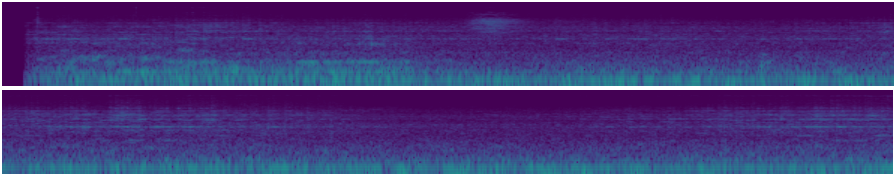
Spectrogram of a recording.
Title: Audio sample . Subaru with noisy exhaust system .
